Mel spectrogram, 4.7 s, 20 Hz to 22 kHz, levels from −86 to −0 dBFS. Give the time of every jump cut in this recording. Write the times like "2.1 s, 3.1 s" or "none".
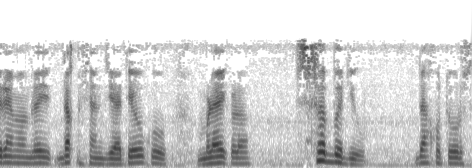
none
